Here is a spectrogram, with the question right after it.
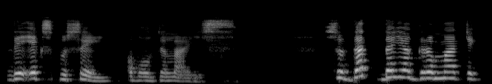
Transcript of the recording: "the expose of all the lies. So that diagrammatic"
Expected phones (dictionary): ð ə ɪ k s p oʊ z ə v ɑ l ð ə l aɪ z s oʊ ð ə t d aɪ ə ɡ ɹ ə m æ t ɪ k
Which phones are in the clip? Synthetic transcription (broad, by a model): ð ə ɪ k s p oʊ s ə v ɑ l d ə l aɪ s s oʊ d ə t d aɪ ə ɡ ɹ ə m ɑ t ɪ k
